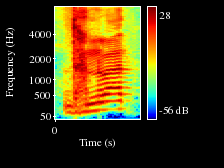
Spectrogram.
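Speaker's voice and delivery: normal talking voice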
